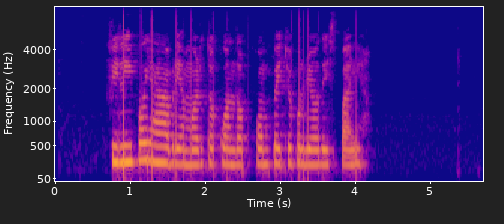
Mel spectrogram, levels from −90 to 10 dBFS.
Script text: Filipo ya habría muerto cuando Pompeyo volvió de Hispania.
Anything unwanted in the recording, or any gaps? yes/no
no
